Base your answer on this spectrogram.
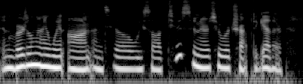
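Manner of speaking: ordinary talk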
